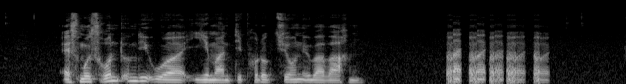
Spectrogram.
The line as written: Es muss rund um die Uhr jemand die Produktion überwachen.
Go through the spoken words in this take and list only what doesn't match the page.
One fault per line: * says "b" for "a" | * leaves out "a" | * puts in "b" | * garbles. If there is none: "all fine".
all fine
